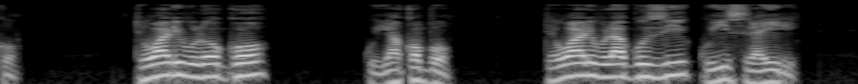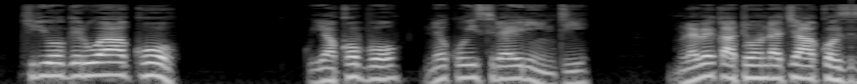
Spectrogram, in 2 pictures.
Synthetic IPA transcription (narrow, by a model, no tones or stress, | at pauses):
ko̰ | te̞waliβulo̞ɡo̞ | kujako̞bo̞ | te̞waliβulaɡuzikuisiɾaiɾḭ | ciɾjo̞ːɡe̞ɾwaːko̞ | kujako̞bo̞ | ne̞kuisiɾaiɾinti | mulaβe̞kato̞ːndacaːko̞z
